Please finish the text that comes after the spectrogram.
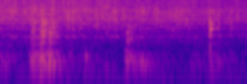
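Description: Ginger garlic paste dropped into hot oil, a short burst of sizzling and stirring with a few crackles, close and brief, no voices.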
